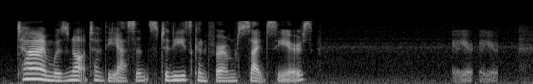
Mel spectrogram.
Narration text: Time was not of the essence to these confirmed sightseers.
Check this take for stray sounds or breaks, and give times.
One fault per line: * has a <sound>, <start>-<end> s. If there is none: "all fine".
* has a laugh, 4.5-5.0 s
